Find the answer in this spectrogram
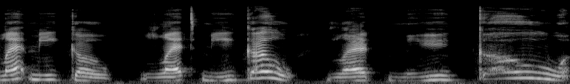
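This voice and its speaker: Hissing, a woman puts on a character voice at a medium pitch, with very wide pitch swings and a very slow pace. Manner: hissed through gritted teeth.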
